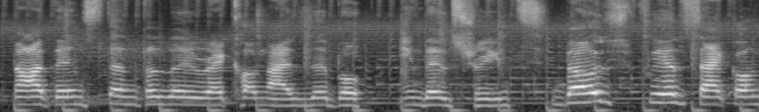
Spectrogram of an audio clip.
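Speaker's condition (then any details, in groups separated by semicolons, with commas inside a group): Cerebral palsy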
